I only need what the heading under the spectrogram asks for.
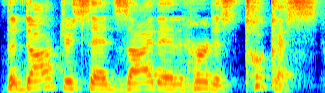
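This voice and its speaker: A woman reading a children's storybook aloud, expressively and dramatically, with drawn-out words. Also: medium pitch, a little mellow. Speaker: children's read-aloud host. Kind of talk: expressive storybook narration for kids.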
